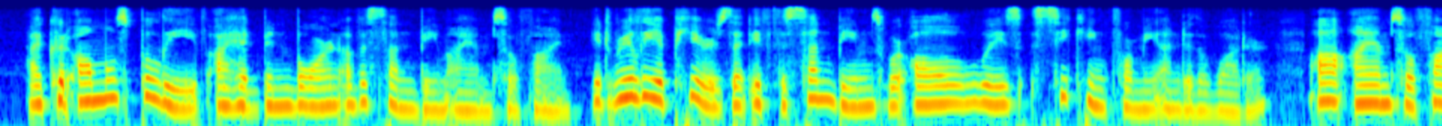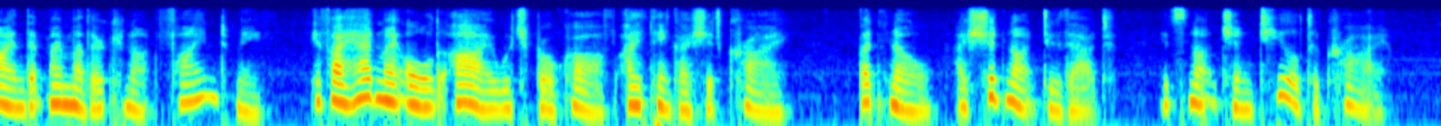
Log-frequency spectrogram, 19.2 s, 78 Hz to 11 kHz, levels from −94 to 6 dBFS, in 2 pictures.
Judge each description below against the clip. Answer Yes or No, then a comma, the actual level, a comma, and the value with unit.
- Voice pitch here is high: No, medium, 180 Hz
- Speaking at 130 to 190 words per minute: No, fast, 205 wpm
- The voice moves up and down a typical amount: Yes, average, 4.6 semitones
